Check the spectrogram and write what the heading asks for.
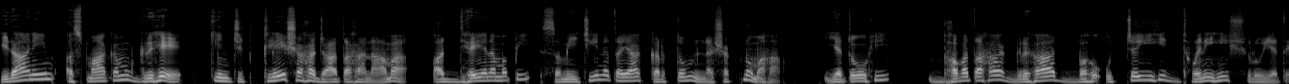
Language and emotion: Sanskrit, neutral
